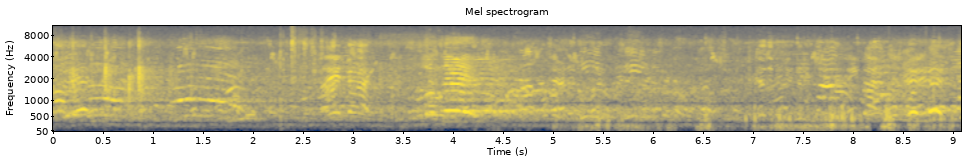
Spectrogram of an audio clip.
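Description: Children shout and call out to each other across an outdoor playing field.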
